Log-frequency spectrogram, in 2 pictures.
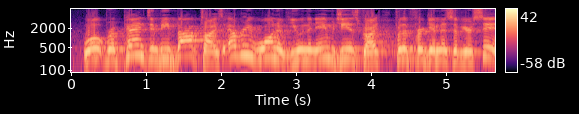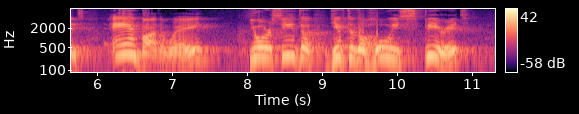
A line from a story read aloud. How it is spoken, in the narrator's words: Peter quickly answered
